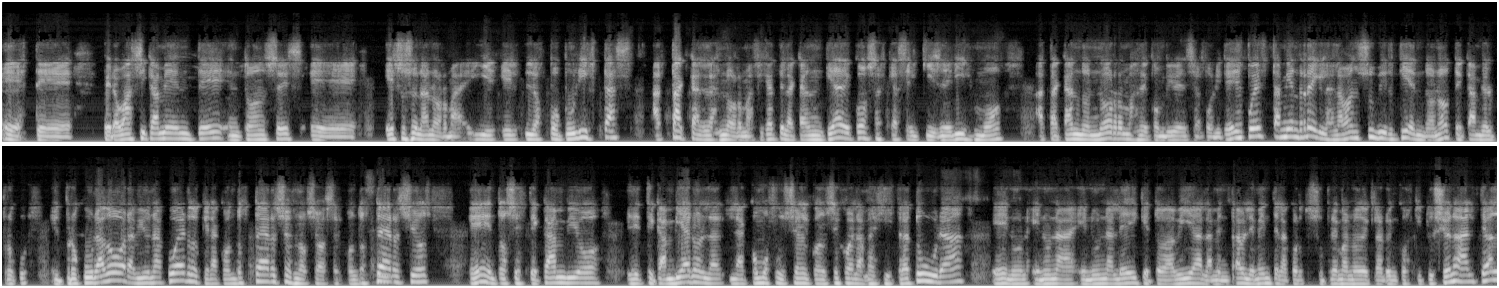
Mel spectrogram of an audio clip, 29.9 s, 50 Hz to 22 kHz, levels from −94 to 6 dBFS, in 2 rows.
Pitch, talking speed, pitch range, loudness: 135 Hz, 190 wpm, 120-155 Hz, -17 LUFS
